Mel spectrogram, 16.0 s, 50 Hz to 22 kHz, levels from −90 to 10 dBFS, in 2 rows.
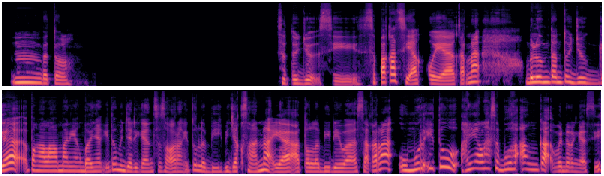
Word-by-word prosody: Mmm, 230 -1 +3
betul. 180 -5 -4 2.7
Setuju 185 -2 -3
sih, 135 0 -9
sepakat 235 - +2
sih - - -1
aku 185 0 +1
ya, 155 -1 +2
karena 240 +8 +1 0.6
belum 245 +2 +5
tentu 250 0 +1
juga 230 +5 +3 0.2
pengalaman 215 -1 +1
yang 210 -1 -6
banyak 195 +2 -2
itu 265 - -4
menjadikan 190 -7 -2
seseorang 185 -2 -5
itu 245 -2 -6
lebih 185 -2 -6
bijaksana 200 +5 0
ya, 175 +2 +3
atau 190 -1 -1
lebih 185 +1 -4
dewasa, 180 0 -2
karena 315 +8 +2
umur 235 +6 +1
itu 375 +4 +2
hanyalah 315 +4 -2
sebuah 295 -1 -1
angka, 270 -2 +1
bener 205 -2 -5
nggak 165 -1 -5
sih? 205 - -7
210 Hz, 130 wpm, -21 LUFS, 185-250 Hz, 2.7 s, belum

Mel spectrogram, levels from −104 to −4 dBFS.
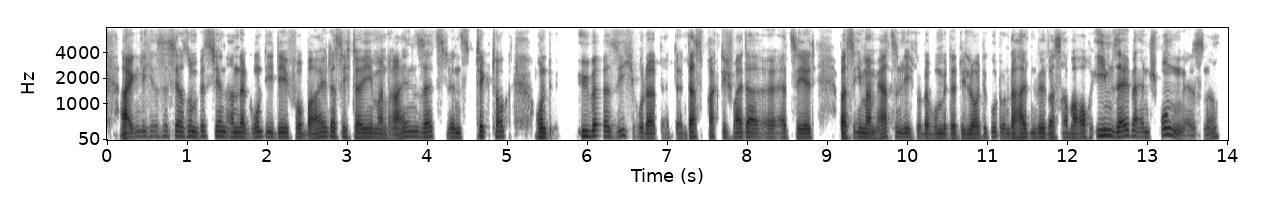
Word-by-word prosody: eigentlich 125 +6 +4
ist 135 -1 -10
es 135 -3 -8
ja 135 -2 +3
so 130 +2 -2
'n 125 - +1
bisschen 130 0 -1
an 120 0 0
der 120 -1 +3
Grundidee 115 +1 0
vorbei, 110 +1 +1
dass 125 -4 +1
sich 120 -3 -4
da 110 - +3
jemand 105 -3 +1
reinsetzt 115 +6 -1
ins 115 0 -2
TikTok 130 0 +1 0.3
und 115 -1 +3 0.3
über 135 -1 +2
sich 130 +4 -8
oder 105 -3 +2
d - - -20
da - - -6
das - - +3
praktisch - - -4
weiter, 115 -1 +3 0.2
äh, - - -9
erzählt, 110 -1 0 0.3
was - - +4
ihm 115 -2 +2
am 100 -3 +1
Herzen 115 +4 0
liegt 110 -2 -3
oder 105 -1 -1
womit 105 +1 -2
er 100 - +1
die 105 - -4
Leute 100 +2 +1
gut 120 +2 -6
unterhalten 105 +1 +1
will, 115 -1 +1
was 100 -1 -1
aber 105 -2 0
auch 115 +1 0
ihm 150 +2 +3
selber 140 +3 +3
entsprungen 120 - -1
ist, 80 -3 -9
ne? 95 +7 -5
115 Hz, 215 wpm, -26 LUFS, 105-125 Hz, 0.3 s, eigentlich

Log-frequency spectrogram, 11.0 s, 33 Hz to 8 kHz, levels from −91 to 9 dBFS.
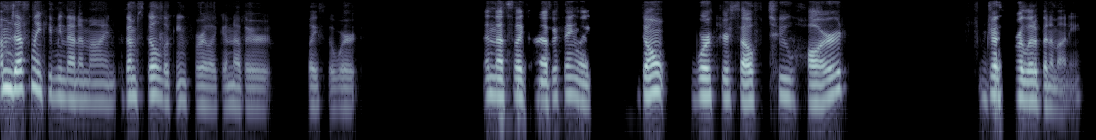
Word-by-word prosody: I'm 255 +1 +6
definitely 245 0 +5
keeping 185 -3 -10
that 165 -1 -3
in 160 - -10
mind, 155 -1 -13
'cause - - -39
I'm 185 - -5
still 190 +1 0
looking 155 0 -12
for, 140 -2 -8
like, 130 -1 -13
another 130 -2 -12 0.4
place 135 0 -12
to 120 - -18
work. 125 0 -13 1.3
And 190 0 -2
that's, 185 +1 +4
like, 180 -2 +4
another 170 +3 +1
thing, 195 +1 -4
like, 155 -3 -4 0.5
don't 205 +2 +6 0.2
work 185 +2 +4
yourself 170 -2 +2
too 185 -3 -9
hard 180 +11 +2 1.4
just 195 +1 +4
for 180 - 0
a - - +1
little 165 -1 +2
bit - - -3
of - - -11
money. - - -16
175 Hz, 185 wpm, -22 LUFS, 150-190 Hz, 1.4 s, I'm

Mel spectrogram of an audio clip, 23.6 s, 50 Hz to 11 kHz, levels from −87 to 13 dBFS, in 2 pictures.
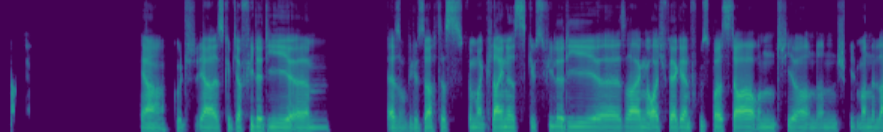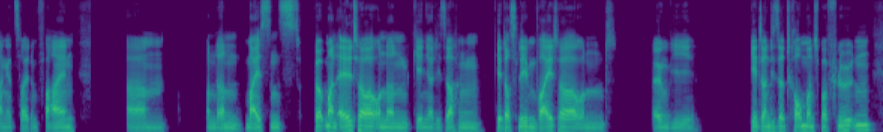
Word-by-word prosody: Okay. - - -15 1.5
Ja, 90 +5 +1
gut. 90 - -11
Ja, 90 -1 +3
es 90 - -1
gibt - - -8
ja - - +2
viele, 100 -2 0
die, 95 -1 -1
ähm 90 0 -1 0.8
also 85 -1 -2
wie 90 - -10
du 90 - -6
sagtest, 90 +2 -1
wenn 95 - -4
man 90 -1 -2
klein 95 +1 +3
ist, 95 -1 -1
gibt's - - -6
viele, 105 -1 -2
die, 100 0 -2
äh, 95 -1 0
sagen: 95 0 +2
„Oh, 95 +1 +4
ich 95 0 -6
wäre 95 0 +3
gerne 95 -1 +1
Fußballstar 100 -1 +1
und 95 -1 -6
hier“ 95 -1 -3
und 90 -1 -4
dann 90 0 -9
spielt 95 +1 -10
man 95 0 -4
'ne 95 - -7
lange 95 0 -4
Zeit 95 0 -3
im 95 0 -10
Verein. 95 +3 +1 0.7
Ähm, 90 -1 -4 0.5
und 90 - -5
dann, 90 0 -1
meistens 90 0 +2 0.2
wird - - +4
man - - +5
älter 110 -1 +6
und 95 - +1
dann 90 0 0
gehen 95 0 -2
ja 90 -1 -2
die 90 - -9
Sachen, 90 -1 -2
geht 100 - +1
das 95 -2 +2
Leben 100 -2 +1
weiter 95 0 +4
und 90 0 -7 0.5
irgendwie 90 0 -3 0.7
geht 105 0 +2
dann 105 -1 +4
dieser 100 0 0
Traum 105 +1 +2
manchmal 105 -1 +1
flöten. 120 +3 0
95 Hz, 165 wpm, -25 LUFS, 90-100 Hz, 1.5 s, älter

